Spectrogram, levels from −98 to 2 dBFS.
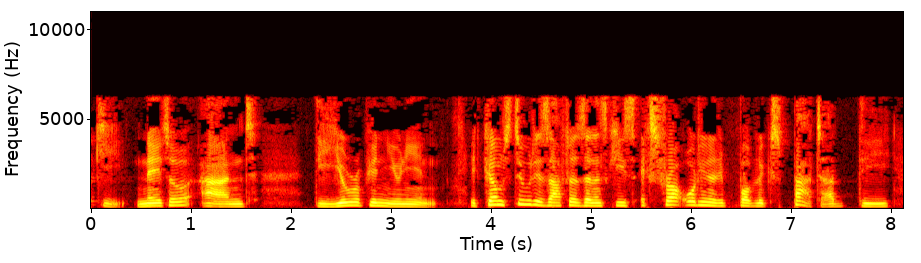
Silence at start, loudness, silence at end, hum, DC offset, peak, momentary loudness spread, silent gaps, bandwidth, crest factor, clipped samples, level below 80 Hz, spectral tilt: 0.05 s; -21 LUFS; 0.15 s; none; under 0.1%; -6 dBFS; 10 LU; none; 6.6 kHz; 16 dB; under 0.1%; -64 dBFS; -5 dB/octave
